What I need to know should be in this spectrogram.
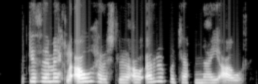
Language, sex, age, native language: Icelandic, female, 14, Icelandic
